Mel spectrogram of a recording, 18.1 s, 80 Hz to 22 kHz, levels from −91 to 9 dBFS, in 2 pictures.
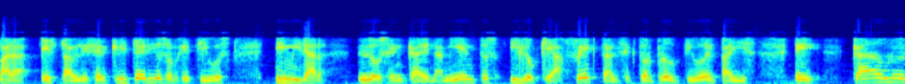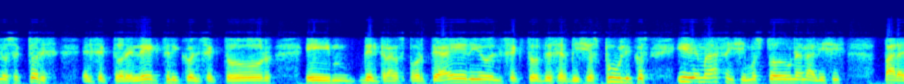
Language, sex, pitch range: Spanish, male, 130-180 Hz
